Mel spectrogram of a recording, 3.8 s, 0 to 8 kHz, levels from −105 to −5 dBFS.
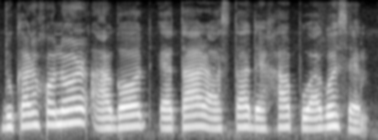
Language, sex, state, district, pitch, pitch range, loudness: Assamese, male, Assam, Sonitpur, 190 Hz, 175-205 Hz, -13 LUFS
